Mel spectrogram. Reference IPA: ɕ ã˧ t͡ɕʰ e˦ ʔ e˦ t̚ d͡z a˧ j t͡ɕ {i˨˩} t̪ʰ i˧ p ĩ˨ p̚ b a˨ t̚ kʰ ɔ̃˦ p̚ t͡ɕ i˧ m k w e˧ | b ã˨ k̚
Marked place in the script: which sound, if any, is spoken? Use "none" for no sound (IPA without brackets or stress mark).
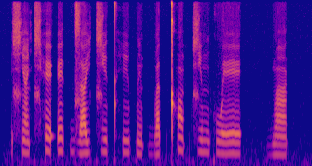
i˧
